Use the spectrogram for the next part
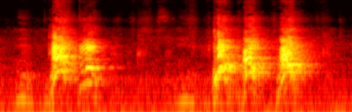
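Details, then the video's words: Belgian Malinois in guard-dog training, barking on its handler's command without attacking: four loud, sharp barks, a single bark then a closely spaced run of three, with quiet gaps between. "تدريب الكلب على النباح بالأمر بدون الهجوم"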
